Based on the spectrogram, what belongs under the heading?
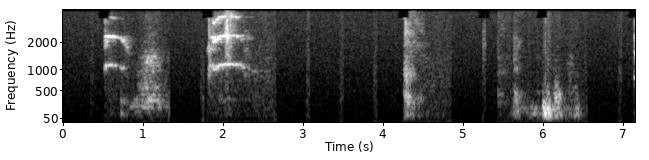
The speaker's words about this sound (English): So, oh, here comes my cat screaming. I told y'all on Wednesday, I'm like, she, when we do the show, she always likes to come in here, but she just come right now, just came busting through the door screaming.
